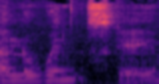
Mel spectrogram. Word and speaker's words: Lewinsky: But podcast-wise, I've started Slow Burn, which is all about the Monica Lewinsky.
